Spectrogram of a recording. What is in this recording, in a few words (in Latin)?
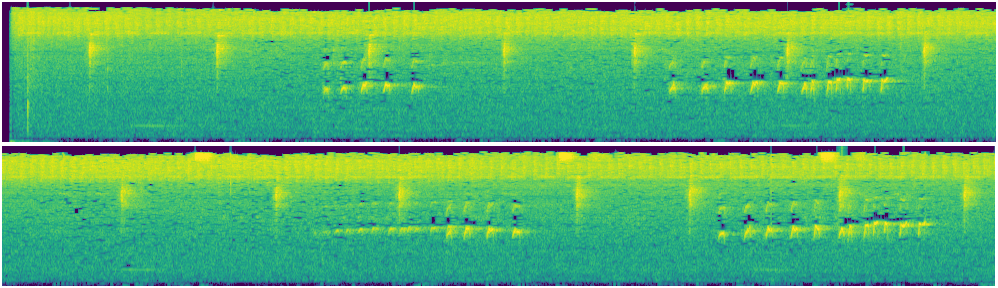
Piprites chloris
